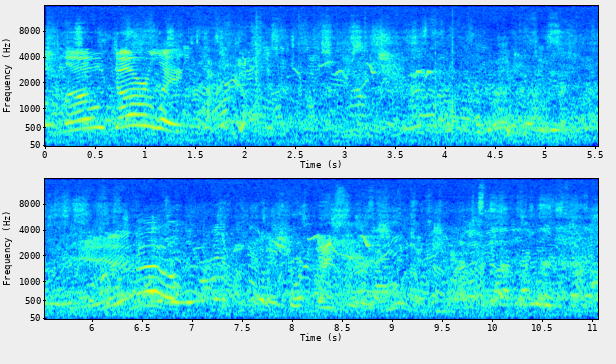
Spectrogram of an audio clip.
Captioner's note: crowd noise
